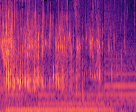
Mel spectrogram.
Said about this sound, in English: come back out and pour some pints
